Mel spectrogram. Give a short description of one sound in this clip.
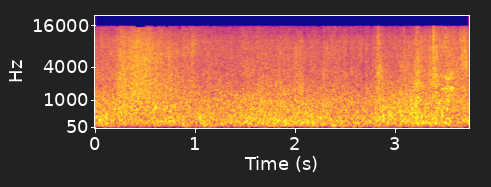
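Water swirls and laps as a swimmer moves through it.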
